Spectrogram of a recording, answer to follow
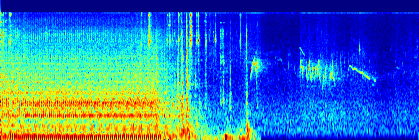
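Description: A game-drive vehicle's engine running steadily, then fading away about three to four seconds in. Faint bird chirps follow in the quiet.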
